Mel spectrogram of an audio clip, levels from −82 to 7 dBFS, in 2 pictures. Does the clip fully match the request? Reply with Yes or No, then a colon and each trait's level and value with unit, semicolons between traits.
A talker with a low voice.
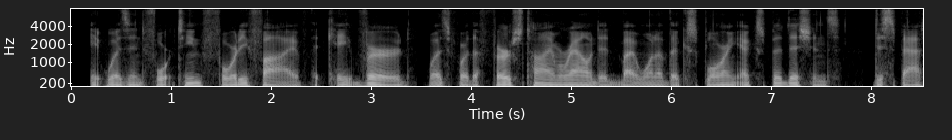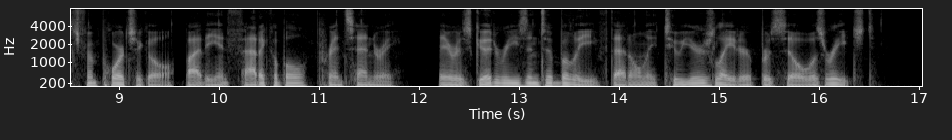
Yes: very low, 80 Hz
